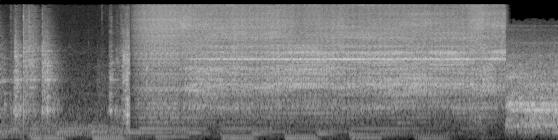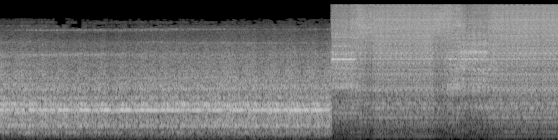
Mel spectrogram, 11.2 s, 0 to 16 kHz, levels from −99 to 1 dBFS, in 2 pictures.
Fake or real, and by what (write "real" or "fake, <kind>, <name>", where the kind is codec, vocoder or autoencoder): real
